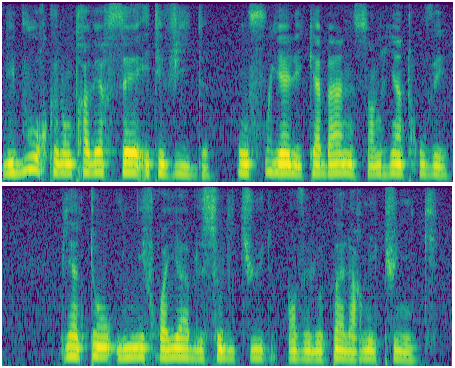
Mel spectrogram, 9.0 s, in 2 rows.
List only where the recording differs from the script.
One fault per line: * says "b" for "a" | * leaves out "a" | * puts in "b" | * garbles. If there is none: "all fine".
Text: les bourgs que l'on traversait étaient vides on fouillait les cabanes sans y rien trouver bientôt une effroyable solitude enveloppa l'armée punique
* leaves out "y"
